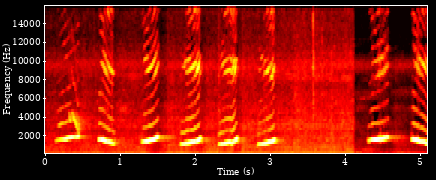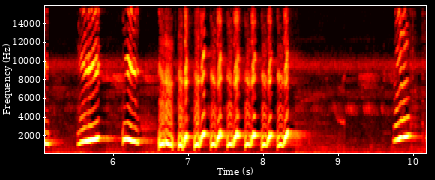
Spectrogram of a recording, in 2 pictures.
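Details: ['White-rumped shama lure song for coaxing birds that are reluctant to sing. Loud clear whistled notes, rising then falling, repeated about twice a second. A rapid burst of sharp notes follows. Faint low hum in the first four seconds.']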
